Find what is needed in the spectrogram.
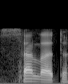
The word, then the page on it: seled: owstwecian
